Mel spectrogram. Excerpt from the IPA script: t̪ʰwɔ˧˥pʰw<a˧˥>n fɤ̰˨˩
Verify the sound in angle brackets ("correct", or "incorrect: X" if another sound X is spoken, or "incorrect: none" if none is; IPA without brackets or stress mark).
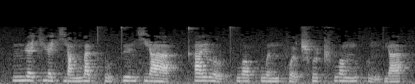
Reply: incorrect: ə˧˥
